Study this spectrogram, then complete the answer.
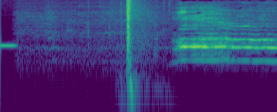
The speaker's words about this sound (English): And that punch was the sound of the Ted Danson character hitting the ghostwriter really hard, maybe breaking his nose.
